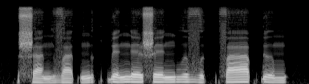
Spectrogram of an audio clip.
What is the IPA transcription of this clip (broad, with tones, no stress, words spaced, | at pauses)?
ʂa˨˩˨nva˨˩t̚ŋə˦˥k̚ɓɛ˧˥ ŋɛ˧ʂɛ˧ŋu˧ə̯ və˨˩k̚faː˦˥p̚ ɗə˧m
